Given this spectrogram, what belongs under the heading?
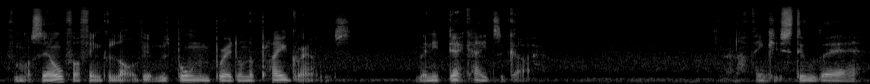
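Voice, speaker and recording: British guy, middle aged, really deep voice, thinking out loud slowly and earnestly in short halting bits, some background noise. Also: level tone, creaky. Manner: earnest, deliberate, halting phrasing. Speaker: video blogger. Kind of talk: slow reflective monologue to camera.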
